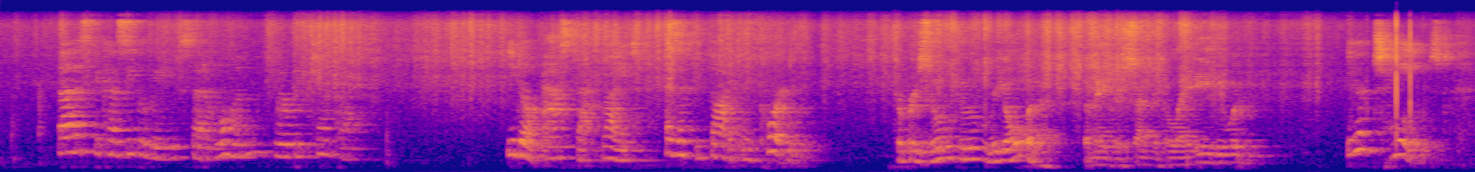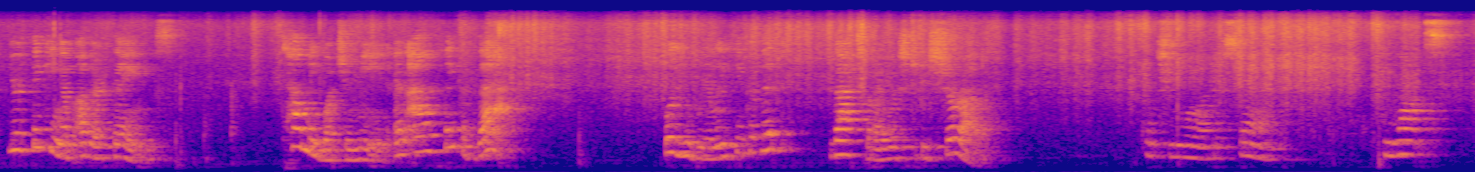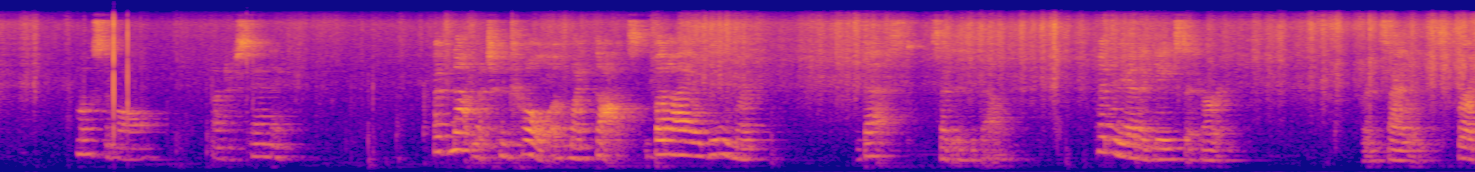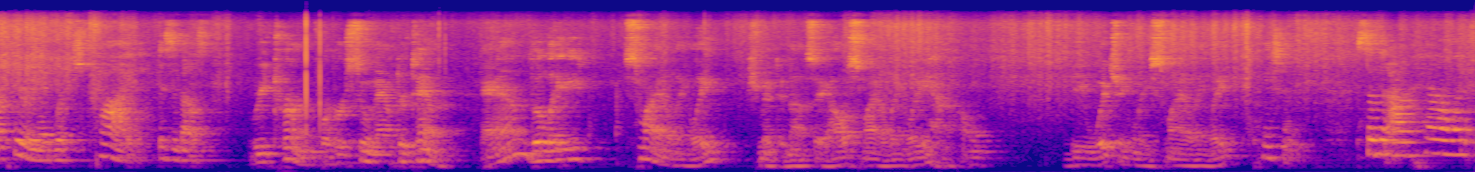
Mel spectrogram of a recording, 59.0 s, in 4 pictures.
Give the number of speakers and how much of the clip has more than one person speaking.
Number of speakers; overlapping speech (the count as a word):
three, no overlap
